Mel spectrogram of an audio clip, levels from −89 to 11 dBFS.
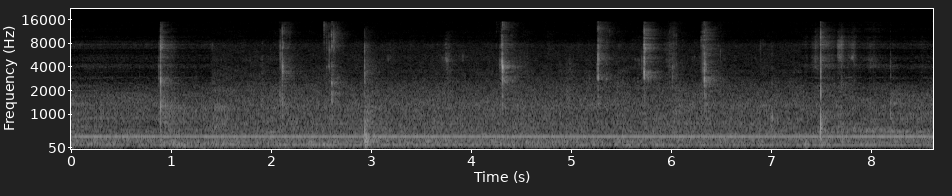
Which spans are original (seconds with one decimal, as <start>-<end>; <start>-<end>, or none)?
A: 1.4-7.3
